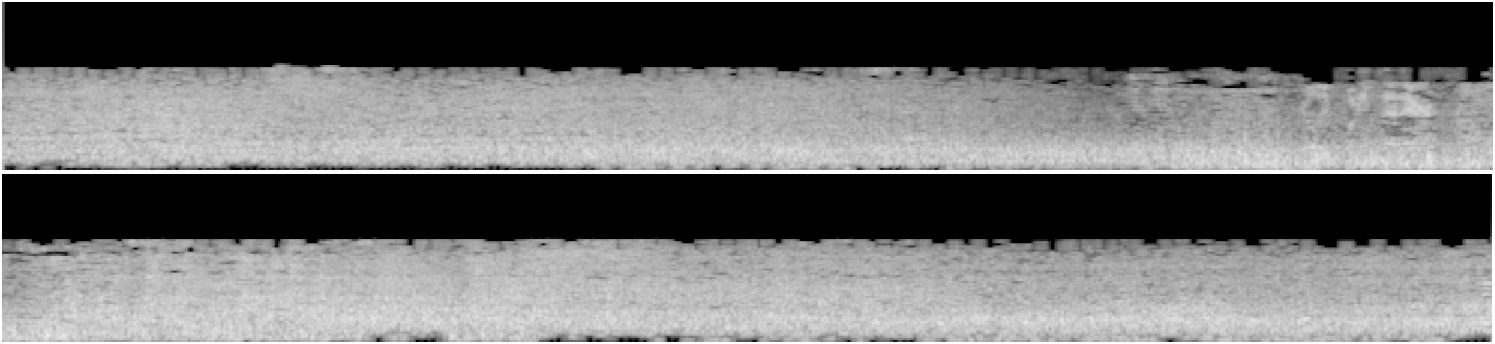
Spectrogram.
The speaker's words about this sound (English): We're going to connect with the F train and head uptown to Midtown, Grace Plaza.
